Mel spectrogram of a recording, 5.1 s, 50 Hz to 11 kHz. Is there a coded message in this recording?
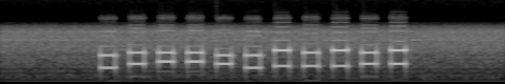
Yes: DTMF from 1.0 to 4.1 s, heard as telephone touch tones, dialled by machine, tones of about 150 ms, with hum. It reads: 18007165689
